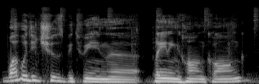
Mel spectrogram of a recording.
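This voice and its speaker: A man's voice: mid-range voice, warm tone, faint music behind. Male radio host. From Romania. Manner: short questions, halting non-native phrasing. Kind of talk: radio interview. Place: radio studio.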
